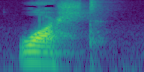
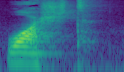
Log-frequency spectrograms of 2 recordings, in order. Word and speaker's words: washed: So when you do sh, and then, consequently, when you add ED to the end of this verb, you should pronounce it with a T sound, a T sound, okay? So, wash in the past becomes washed, washed.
